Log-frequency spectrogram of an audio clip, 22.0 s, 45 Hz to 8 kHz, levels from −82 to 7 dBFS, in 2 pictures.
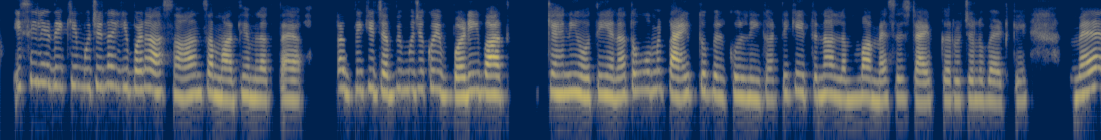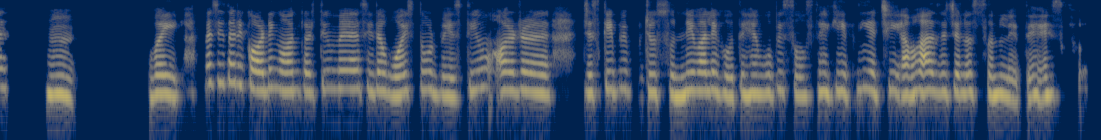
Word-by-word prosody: इसीलिए 375 Hz, +3 st, -3 dB
देखिए 335 Hz, +1 st, -4 dB
मुझे 320 Hz, 0 st, -3 dB
ना 345 Hz, -, -1 dB
ये 310 Hz, -2 st, -3 dB
बड़ा 295 Hz, 0 st, +3 dB
आसान-सा 245 Hz, -1 st, +2 dB
माध्यम 215 Hz, 0 st, +2 dB
लगता 210 Hz, 0 st, -2 dB
है। 205 Hz, 0 st, +2 dB, 0.4 s
अब 300 Hz, -, +2 dB
देखिए 285 Hz, +2 st, -3 dB
जब 255 Hz, -1 st, +3 dB
भी 290 Hz, -, -6 dB
मुझे 290 Hz, 0 st, -4 dB
कोई 295 Hz, -1 st, -1 dB
बड़ी 230 Hz, +4 st, +5 dB
बात 245 Hz, -1 st, +9 dB, 0.4 s
कहनी 250 Hz, 0 st, +3 dB
होती 240 Hz, 0 st, +2 dB
है 230 Hz, -, +4 dB
ना, 225 Hz, +1 st, +2 dB
तो 265 Hz, +2 st, -2 dB
वो 280 Hz, +1 st, -5 dB
मैं 290 Hz, +1 st, -5 dB
टाइप 235 Hz, 0 st, +6 dB
तो 265 Hz, -, -1 dB
बिल्कुल 230 Hz, -2 st, -2 dB
नहीं 215 Hz, -1 st, 0 dB
करती, 210 Hz, +3 st, -7 dB
कि 260 Hz, +2 st, -4 dB
इतना 240 Hz, 0 st, 0 dB
लंबा 215 Hz, 0 st, +1 dB
मैसेज 210 Hz, +2 st, -3 dB
टाइप 190 Hz, 0 st, +2 dB
करो 200 Hz, 0 st, -3 dB
चलो 205 Hz, 0 st, -4 dB
बैठ 190 Hz, -2 st, -3 dB
के, 195 Hz, -, -9 dB, 0.5 s
मैं 255 Hz, +7 st, +5 dB, 0.5 s
हुँ। 245 Hz, -2 st, +2 dB, 0.8 s
वही, 245 Hz, -1 st, +2 dB, 0.3 s
मैं 360 Hz, -, +1 dB
सीधा 375 Hz, 0 st, -2 dB
रिकॉर्डिंग 310 Hz, -4 st, +2 dB
ऑन 275 Hz, 0 st, +1 dB
करती 270 Hz, +1 st, -5 dB
हूँ, 295 Hz, -, -12 dB
मैं 295 Hz, 0 st, 0 dB
सीधा 275 Hz, -2 st, -2 dB
वॉइस 250 Hz, +3 st, +1 dB
नोट 285 Hz, -1 st, -4 dB
भेजती 230 Hz, +3 st, -4 dB
हूँ 310 Hz, +2 st, -6 dB
और 275 Hz, 0 st, +1 dB, 0.7 s
जिसके 255 Hz, +3 st, -3 dB
भी 290 Hz, +2 st, -9 dB, 0.2 s
जो 260 Hz, -, 0 dB
सुनने 245 Hz, +1 st, 0 dB
वाले 275 Hz, 0 st, +2 dB
होते 230 Hz, +2 st, -2 dB
हैं, 245 Hz, +1 st, +2 dB
वो 250 Hz, 0 st, -2 dB
भी 275 Hz, +3 st, -9 dB
सोचते 235 Hz, -1 st, -7 dB
हैं 260 Hz, -2 st, -1 dB
कि 270 Hz, +3 st, -4 dB
इतनी 280 Hz, +4 st, -7 dB
अच्छी 260 Hz, +1 st, -4 dB
आवाज़ 265 Hz, +1 st, +4 dB
है, 260 Hz, -, -3 dB
चलो 250 Hz, 0 st, -2 dB
सुन 245 Hz, -1 st, -1 dB
लेते 215 Hz, 0 st, -5 dB
हैं 230 Hz, -1 st, 0 dB
इसको। 235 Hz, 0 st, -12 dB
250 Hz, 205 wpm, -23 LUFS, 230-280 Hz, 0.8 s, बात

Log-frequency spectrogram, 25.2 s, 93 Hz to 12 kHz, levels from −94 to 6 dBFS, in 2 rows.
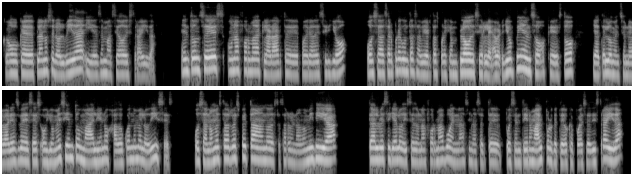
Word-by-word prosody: como 195 Hz, 0 st, -2 dB
que -, -, -3 dB
de 190 Hz, -1 st, +4 dB
plano 205 Hz, +2 st, 0 dB
se 220 Hz, +1 st, -3 dB
le 190 Hz, -, -1 dB
olvida 205 Hz, +7 st, +2 dB
y 185 Hz, -4 st, -4 dB
es 180 Hz, -1 st, -4 dB
demasiado 185 Hz, -1 st, -3 dB
distraída, 170 Hz, -2 st, -6 dB, 0.5 s
entonces, 235 Hz, +3 st, +4 dB
una 225 Hz, +1 st, 0 dB
forma 220 Hz, 0 st, -2 dB
de -, -, +3 dB
aclararte, 185 Hz, -2 st, -1 dB
podría 185 Hz, 0 st, -4 dB
decir 190 Hz, +1 st, -5 dB
yo, 205 Hz, +7 st, +1 dB, 0.4 s
o 195 Hz, 0 st, +1 dB
sea, 195 Hz, 0 st, 0 dB
hacer 195 Hz, 0 st, -2 dB
preguntas 215 Hz, -1 st, 0 dB
abiertas, 185 Hz, 0 st, -2 dB
por 190 Hz, -, -5 dB
ejemplo, 190 Hz, +2 st, +4 dB
decirle: 185 Hz, -3 st, +1 dB
"A 175 Hz, -, -1 dB
ver, 175 Hz, -1 st, 0 dB
yo 215 Hz, +3 st, +2 dB
pienso 220 Hz, -7 st, +2 dB
que 180 Hz, -2 st, 0 dB
esto 200 Hz, +5 st, 0 dB, 0.3 s
ya 175 Hz, -2 st, +1 dB
te 190 Hz, -, -3 dB
lo 200 Hz, -1 st, +3 dB
mencioné 180 Hz, -1 st, -5 dB
varias 190 Hz, +3 st, 0 dB
veces," 190 Hz, -2 st, 0 dB
o 190 Hz, -, -1 dB
"yo 185 Hz, 0 st, -2 dB
me 215 Hz, +5 st, 0 dB
siento 240 Hz, 0 st, +1 dB
mal 185 Hz, -2 st, +2 dB
y 190 Hz, -, 0 dB
enojado 185 Hz, -3 st, -2 dB
cuando 215 Hz, +3 st, -2 dB
me 220 Hz, -1 st, -1 dB
lo 185 Hz, -4 st, 0 dB
dices, 235 Hz, -, -2 dB, 0.4 s
o 195 Hz, -, -1 dB
sea, 185 Hz, -1 st, -1 dB
no 180 Hz, +1 st, -1 dB
me 215 Hz, -, +2 dB
estás 220 Hz, 0 st, 0 dB
respetando, 220 Hz, -3 st, +2 dB
estás 195 Hz, +1 st, -10 dB
arruinando 180 Hz, -2 st, -6 dB
mi 215 Hz, +2 st, +2 dB
día", 220 Hz, -1 st, +5 dB, 0.6 s
tal 210 Hz, 0 st, +4 dB
vez, 215 Hz, 0 st, +1 dB
ella 210 Hz, -1 st, +1 dB
lo 210 Hz, -, +1 dB
dice 190 Hz, +1 st, -3 dB
de 190 Hz, -, -3 dB
una 185 Hz, 0 st, -6 dB
forma 195 Hz, +1 st, -3 dB
buena, 195 Hz, -4 st, -3 dB
sin 190 Hz, -1 st, -9 dB
hacerte, 175 Hz, 0 st, -4 dB
pues, 185 Hz, -, -3 dB
sentir 190 Hz, +1 st, -2 dB
mal, 190 Hz, +3 st, +4 dB
porque 195 Hz, -5 st, -2 dB
te 175 Hz, -, -1 dB
digo 175 Hz, -, 0 dB
que 180 Hz, 0 st, -8 dB
puedes 175 Hz, +1 st, -3 dB
ser 180 Hz, 0 st, -2 dB
distraída, 210 Hz, +3 st, +2 dB
195 Hz, 195 wpm, -21 LUFS, 185-215 Hz, 0.6 s, día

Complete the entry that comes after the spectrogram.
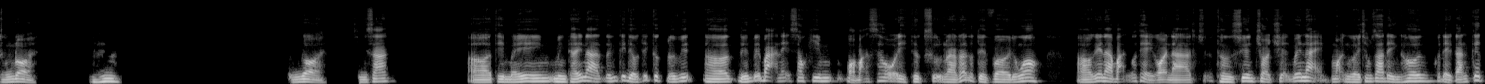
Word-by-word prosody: Đúng 115 Hz, +2 st, 0 dB
rồi, 125 Hz, -6 st, +3 dB, 0.6 s
ừm 110 Hz, -1 st, -4 dB
hưm. 135 Hz, +1 st, +3 dB, 1.7 s
Đúng 110 Hz, +2 st, -1 dB
rồi, 115 Hz, -6 st, +3 dB, 0.3 s
chính 110 Hz, 0 st, -2 dB
xác. 135 Hz, +5 st, +1 dB, 0.8 s
Ờ, 110 Hz, 0 st, +1 dB
thì 125 Hz, -1 st, +2 dB
mới 135 Hz, +5 st, +4 dB
mình 135 Hz, -3 st, +3 dB
thấy 125 Hz, +4 st, +2 dB
nà 165 Hz, -5 st, +2 dB
những 145 Hz, +2 st, -1 dB
cái 190 Hz, -, -1 dB
điều 120 Hz, -, +3 dB
tích -, -, -5 dB
cực 190 Hz, -, -2 dB
đối 125 Hz, 0 st, +1 dB
với 160 Hz, +4 st, +1 dB
ờ, 130 Hz, -1 st, +3 dB
đến 125 Hz, +1 st, +3 dB
với -, -, 0 dB
bạn 150 Hz, -, 0 dB
ấy, 155 Hz, -2 st, -9 dB
sau 155 Hz, +1 st, -3 dB
khi 160 Hz, +1 st, 0 dB, 0.2 s
bỏ -, -, +1 dB
mạng -, -, -2 dB
xã 160 Hz, +6 st, -7 dB
hội 160 Hz, -, +1 dB
thì 125 Hz, -, -2 dB
thực 130 Hz, +2 st, -2 dB
sự -, -, -2 dB
là 115 Hz, -1 st, +1 dB
rất -, -, +1 dB
là -, -, -3 dB
tuyệt 125 Hz, -4 st, +1 dB
vời, 115 Hz, -2 st, +2 dB
đúng 115 Hz, +4 st, +1 dB
không? 160 Hz, 0 st, +4 dB, 0.4 s
Ờ, 110 Hz, +1 st, 0 dB
nghĩa 155 Hz, -, +2 dB
là -, -, +3 dB
bạn -, -, -2 dB
có 150 Hz, -, -7 dB
thể, 155 Hz, -10 st, -3 dB
gọi 110 Hz, +2 st, +1 dB
nà, 105 Hz, 0 st, 0 dB
ch -, -, -19 dB
thường 125 Hz, -4 st, +2 dB
xuyên 150 Hz, +5 st, +1 dB
trò 140 Hz, -3 st, -1 dB
chuyện -, -, -6 dB
với 165 Hz, -, +1 dB
nại 165 Hz, -2 st, +2 dB
mọi 130 Hz, +1 st, -3 dB
người 120 Hz, -2 st, +2 dB
trong 140 Hz, +4 st, -3 dB
gia 145 Hz, -1 st, +3 dB
đình 125 Hz, -4 st, 0 dB
hơn, 145 Hz, +3 st, +2 dB
có 160 Hz, -, -8 dB
thể -, -, +1 dB
gắn 115 Hz, +3 st, 0 dB
kết 190 Hz, +5 st, -1 dB
130 Hz, 270 wpm, -20 LUFS, 115-150 Hz, 1.7 s, mới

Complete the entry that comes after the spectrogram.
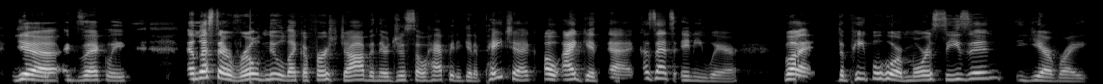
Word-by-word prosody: Yeah, 200 Hz, -5 st, +7 dB
exactly, 200 Hz, -2 st, -2 dB, 0.6 s
unless 300 Hz, +5 st, +7 dB
they're 285 Hz, -7 st, +6 dB
real 235 Hz, +8 st, +3 dB
new, 235 Hz, +2 st, -2 dB
like, 195 Hz, -2 st, -1 dB
a 185 Hz, -, -2 dB
1st 215 Hz, +5 st, -4 dB
job 210 Hz, +2 st, +1 dB
and 190 Hz, -1 st, -8 dB
they're 180 Hz, -, -3 dB
just 200 Hz, +2 st, -8 dB
so 180 Hz, -, -4 dB
happy 210 Hz, +3 st, -4 dB
to 175 Hz, -, -13 dB
get 175 Hz, 0 st, -7 dB
a -, -, -15 dB
paycheck. 250 Hz, -, -3 dB
Oh, 235 Hz, -3 st, +3 dB
I 225 Hz, +2 st, +6 dB
get 195 Hz, -7 st, -5 dB
that, 150 Hz, -3 st, -4 dB
'cause 285 Hz, +1 st, -7 dB
that's 280 Hz, -2 st, 0 dB
anywhere, 155 Hz, -8 st, -10 dB, 0.4 s
but 230 Hz, -5 st, +5 dB, 0.3 s
the 210 Hz, -, -6 dB
people 260 Hz, +4 st, -5 dB
who 260 Hz, -, +1 dB
are 215 Hz, -, +2 dB
more 190 Hz, +4 st, -3 dB
seasoned, 265 Hz, +6 st, -4 dB
yeah, 185 Hz, -2 st, -5 dB
right. 145 Hz, -2 st, -11 dB
205 Hz, 190 wpm, -21 LUFS, 185-245 Hz, 0.6 s, Yeah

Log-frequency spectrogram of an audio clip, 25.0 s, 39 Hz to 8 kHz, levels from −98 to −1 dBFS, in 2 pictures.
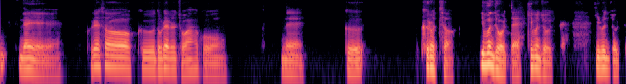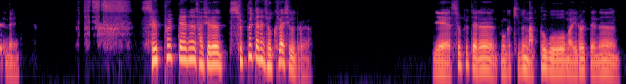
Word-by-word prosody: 음 125 Hz, -, -9 dB, 0.2 s
네. 90 Hz, -, -2 dB, 0.5 s
그래서 115 Hz, -3 st, +1 dB
그 105 Hz, 0 st, -3 dB
노래를 100 Hz, -1 st, +1 dB
좋아하고 75 Hz, -8 st, -6 dB, 1.1 s
네. 85 Hz, -2 st, -5 dB, 0.8 s
그 90 Hz, -2 st, -2 dB, 1.1 s
그렇죠. 115 Hz, -3 st, +1 dB, 0.5 s
기분 140 Hz, -1 st, +8 dB
좋을 90 Hz, -6 st, +4 dB
때, 75 Hz, 0 st, -2 dB
기분 115 Hz, -3 st, +1 dB
좋을 80 Hz, -4 st, -3 dB
때, -, -, -33 dB, 0.8 s
기분 105 Hz, -2 st, +2 dB
좋을 85 Hz, -, -2 dB
때. 390 Hz, +1 st, -9 dB
네. -, -, -16 dB, 2.5 s
슬플 190 Hz, +5 st, +2 dB
때는 190 Hz, -1 st, +5 dB
사실은 145 Hz, -3 st, +5 dB
슬플 185 Hz, +6 st, -1 dB
때는 195 Hz, -5 st, +4 dB
저 130 Hz, -3 st, +1 dB
클래식을 145 Hz, -, +1 dB
들어요. 65 Hz, -3 st, -15 dB, 2.5 s
예. 85 Hz, -3 st, +1 dB
슬플 140 Hz, 0 st, -6 dB
때는 100 Hz, -, +1 dB
뭔가 90 Hz, 0 st, -7 dB
기분 105 Hz, +3 st, -3 dB
나쁘고 90 Hz, +1 st, -1 dB
막 85 Hz, -1 st, -4 dB
이럴 95 Hz, +5 st, -1 dB
때는 80 Hz, -3 st, -5 dB
105 Hz, 170 characters per minute, -25 LUFS, 85-130 Hz, 2.5 s, 기분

